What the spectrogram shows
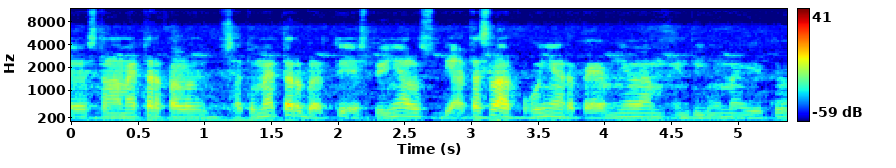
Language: Indonesian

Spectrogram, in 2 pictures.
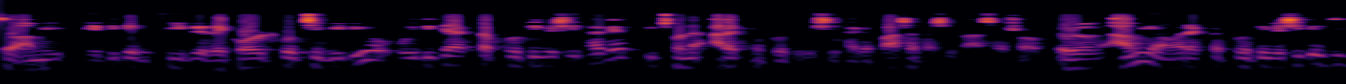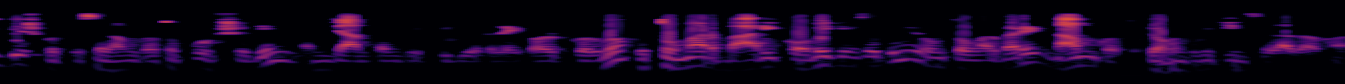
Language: Bangla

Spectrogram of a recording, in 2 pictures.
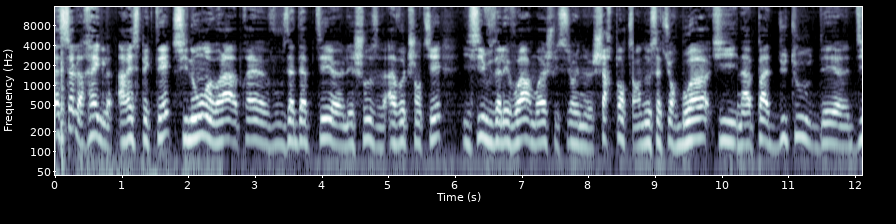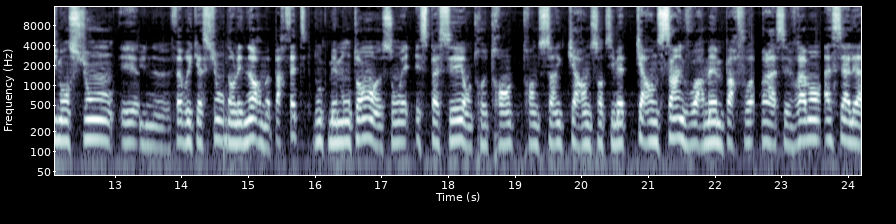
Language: French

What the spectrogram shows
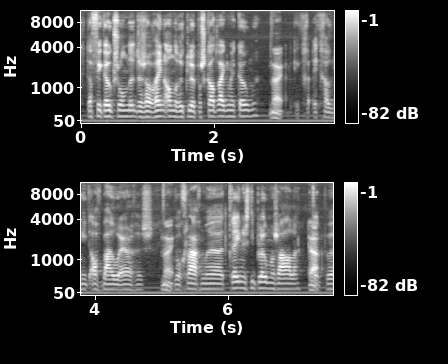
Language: Dutch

